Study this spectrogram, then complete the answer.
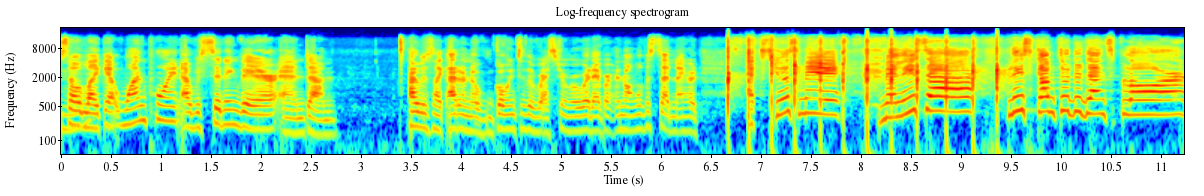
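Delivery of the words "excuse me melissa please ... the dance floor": put-on very loud, high, announcing Filipino accent. Retelling a call suddenly heard from the stage at a family event, filipino accent. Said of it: "That's my Filipino accent".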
